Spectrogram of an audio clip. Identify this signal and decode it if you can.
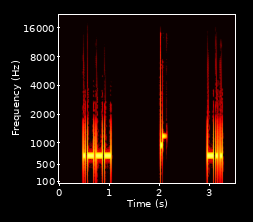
Morse code, heard as a keyed tone, about 28 wpm, 700 Hz. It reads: J D
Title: Single Letters 28wpm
